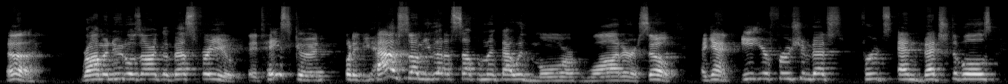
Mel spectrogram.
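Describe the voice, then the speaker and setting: Upbeat, bright-voiced martial arts instructor. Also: medium pitch, distant mic, low-quality recording. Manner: upbeat, encouraging, gives counts and drill cues. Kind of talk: online class coaching.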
